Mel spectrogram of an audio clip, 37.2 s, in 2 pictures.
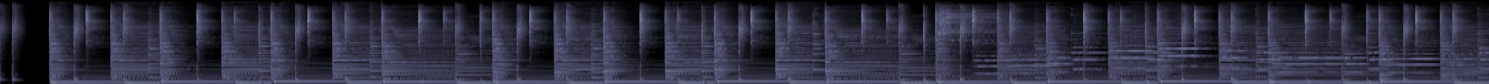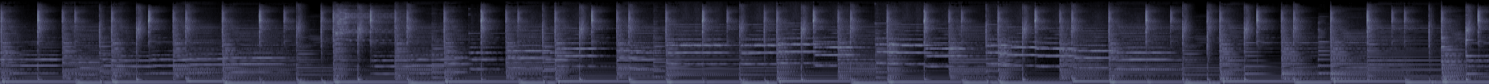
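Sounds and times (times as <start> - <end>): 
jazz music: 0.6 - 37.2.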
